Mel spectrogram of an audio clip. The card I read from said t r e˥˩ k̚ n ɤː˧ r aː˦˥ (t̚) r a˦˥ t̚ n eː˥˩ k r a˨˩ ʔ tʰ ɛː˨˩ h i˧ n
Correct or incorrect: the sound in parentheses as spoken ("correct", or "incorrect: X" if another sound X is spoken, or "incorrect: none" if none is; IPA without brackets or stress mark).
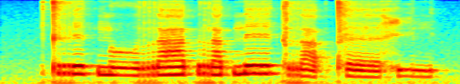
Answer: correct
